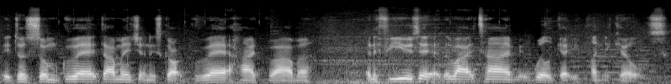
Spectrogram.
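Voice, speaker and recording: Hoarse man commenting on gameplay. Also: on the low side, fairly even intonation, moderate pace, over music. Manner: upbeat, chatty, says "guys" often. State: hoarse from a cold. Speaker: gaming YouTuber.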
